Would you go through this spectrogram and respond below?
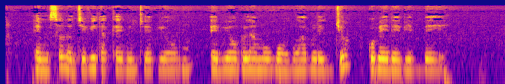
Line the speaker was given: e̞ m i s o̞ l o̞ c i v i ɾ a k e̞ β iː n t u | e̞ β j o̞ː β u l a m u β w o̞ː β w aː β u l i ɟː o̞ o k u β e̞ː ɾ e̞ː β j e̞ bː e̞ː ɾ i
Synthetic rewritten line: e̞ m i s o̞ l o̞ ɟ i v i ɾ a k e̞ β iː n t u | e̞ β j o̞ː β u l a m u β w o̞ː β w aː β u l i ɟː o̞ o k u β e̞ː ɾ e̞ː β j e̞ bː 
